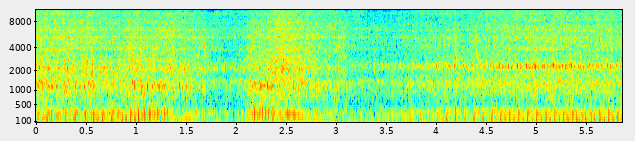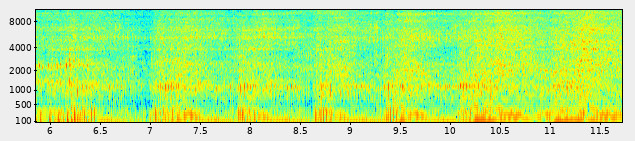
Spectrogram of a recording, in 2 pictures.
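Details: Stored Honda Rebel 250 Special (MC13) in a start-up and operation check, blipped repeatedly: a clean exhaust note rising and falling smoothly with the throttle, no knocks or rattles. No abnormal engine noise.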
